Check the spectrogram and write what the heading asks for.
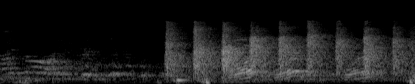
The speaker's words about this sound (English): That's one hand clap.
